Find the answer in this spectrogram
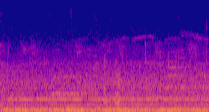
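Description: Quiet garden ambience: a steady low hum with faint, distant bird chirps about halfway through and later on.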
